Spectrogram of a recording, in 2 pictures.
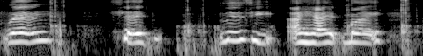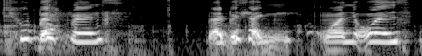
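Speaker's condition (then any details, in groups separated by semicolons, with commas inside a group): Cerebral palsy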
